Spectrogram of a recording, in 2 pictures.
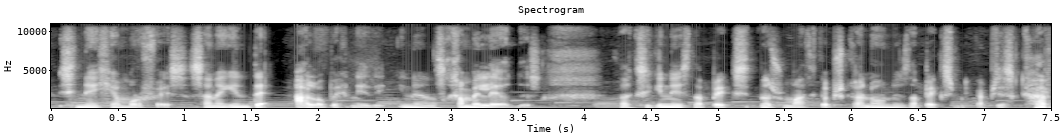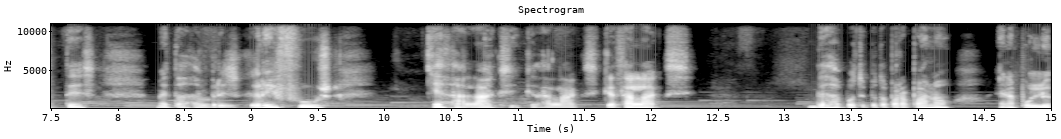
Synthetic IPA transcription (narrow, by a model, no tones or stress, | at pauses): sine̞çiɐmo̞̰ɾfḛsːɐnɐʝine̞t̪e̞̰ | ɐ̰lo̞̰pe̞xnḭðḭineenɐsxɐme̞le̞̰o̞nd̪e̞s | θɐkse̞cinisinɐ̰pḛksinɐsumɐ̰θi̥kɐpçoskɐ̰no̞ne̞znɐpe̞ksi̥mekɐpçe̞skʰɐɾt̪e̞sme̞t̪ɐθɐvɾḭzɣɾifus | ce̞θɐ̰lɐksice̞θɐ̰lɐ̰ksi̥ceθɐlɐksi̥ | ðeθɐpo̞t̪i̥po̞t̪ɐpɐɾɐpɐno̞ | e̞nɐpo̞li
